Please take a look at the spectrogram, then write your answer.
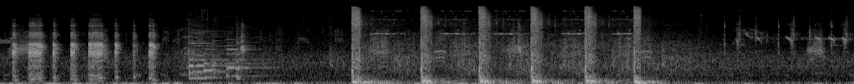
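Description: Ducks quack in the Duck Dynasty hunting video game, a short run of calls followed by several loud, sharp bursts and more scattered game sounds, with no talking.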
